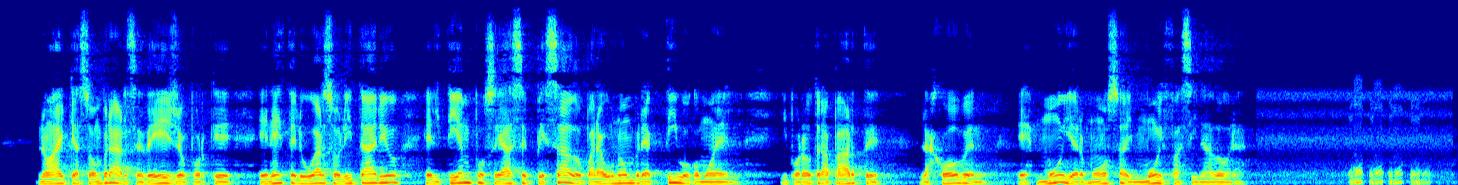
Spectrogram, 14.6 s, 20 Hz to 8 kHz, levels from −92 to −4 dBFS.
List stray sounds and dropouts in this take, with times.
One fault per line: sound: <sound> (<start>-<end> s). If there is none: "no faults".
sound: laugh (13.5-14.3 s)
